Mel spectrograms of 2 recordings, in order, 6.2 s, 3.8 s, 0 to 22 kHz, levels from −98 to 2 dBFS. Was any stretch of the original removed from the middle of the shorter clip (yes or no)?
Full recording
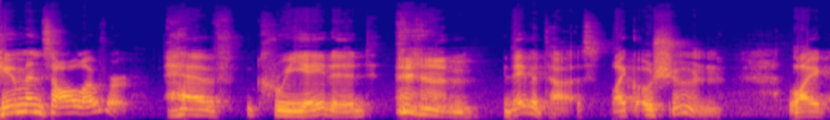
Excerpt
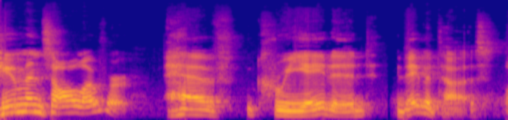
yes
